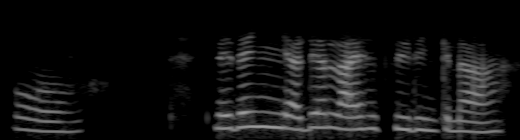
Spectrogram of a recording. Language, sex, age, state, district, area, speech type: Santali, female, 18-30, West Bengal, Birbhum, rural, conversation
